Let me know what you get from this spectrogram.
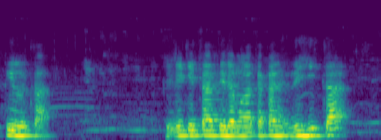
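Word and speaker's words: تلك: Nah, tapi pengucapan zihika itu tidak enak, tidak sedap. Maka khusus untuk ini, zihi ditukar menjadi ti. Menjadi ti, tambahkan lam, kemudian baru tambahkan ka. Menjadi tilka.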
